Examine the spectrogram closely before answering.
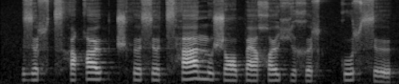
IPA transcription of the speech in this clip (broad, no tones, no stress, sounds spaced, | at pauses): z ʏ ɬ t͡sʰ ə q ʏ | t͡ʃʰ ʏ s ʏ t͡sʰ a n u ʃ ɔ p æ χ ø ç ʏ x ø ɬ kː u ɬ s ʏ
